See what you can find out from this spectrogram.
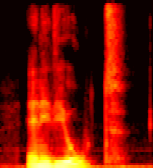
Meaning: an idiot
- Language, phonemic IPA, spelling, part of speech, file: Swedish, /ɪdɪˈuːt/, idiot, noun, Sv-idiot.ogg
